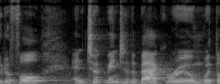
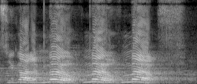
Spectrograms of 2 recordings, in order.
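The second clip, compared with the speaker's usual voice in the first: loud, higher rush-rush call; urgent hurry; 5 semitones higher, 12 dB louder than usual. Pretend. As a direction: push yourself to hurry. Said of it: "urging herself on".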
